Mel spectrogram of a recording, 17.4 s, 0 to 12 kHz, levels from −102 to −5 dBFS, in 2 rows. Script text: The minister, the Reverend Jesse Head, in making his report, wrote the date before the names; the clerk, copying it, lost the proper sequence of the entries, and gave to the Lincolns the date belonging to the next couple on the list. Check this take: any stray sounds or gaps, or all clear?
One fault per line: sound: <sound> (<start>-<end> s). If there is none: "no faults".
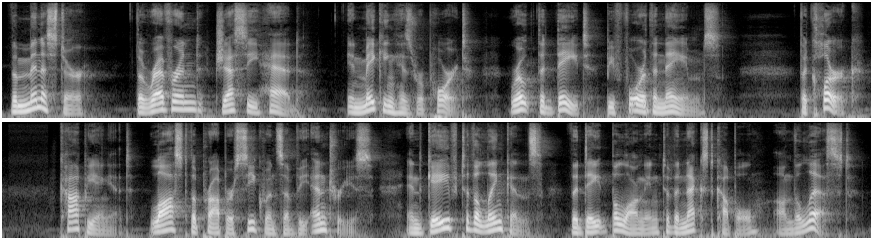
no faults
